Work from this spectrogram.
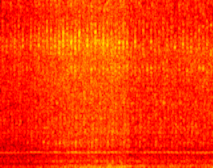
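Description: A Ford Focus engine idling steadily during a coolant drain and refill, a close, even mid-range hum with a faint tonal whine and no talking.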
